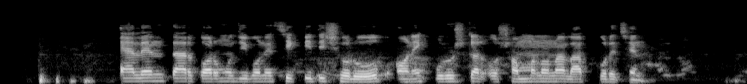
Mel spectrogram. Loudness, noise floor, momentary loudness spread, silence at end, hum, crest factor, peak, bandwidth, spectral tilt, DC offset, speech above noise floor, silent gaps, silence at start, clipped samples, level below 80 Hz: -16 LUFS; -50 dBFS; 11 LU; 0.1 s; none; 16 dB; -2 dBFS; 7.6 kHz; -5.5 dB/octave; under 0.1%; 34 dB; none; 0.4 s; under 0.1%; -56 dBFS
